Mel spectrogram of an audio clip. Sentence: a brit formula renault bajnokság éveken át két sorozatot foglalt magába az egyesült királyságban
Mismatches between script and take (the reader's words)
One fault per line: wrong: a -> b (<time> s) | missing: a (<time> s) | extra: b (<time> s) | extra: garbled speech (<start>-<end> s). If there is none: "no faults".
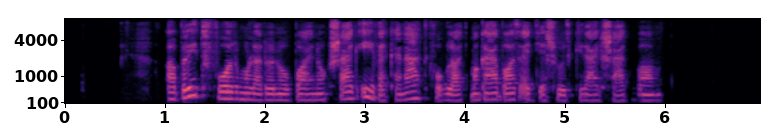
missing: két sorozatot (3.6 s)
